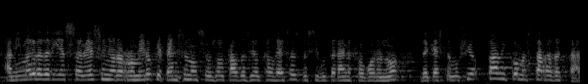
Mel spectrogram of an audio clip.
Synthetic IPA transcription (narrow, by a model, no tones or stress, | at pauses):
əmiməɣɾəðəɾiəsəβ̞ɛsəɲoɾərumeɾokɛpɛnsənəlˠsɛwzəlˠkalˠd̪əziəlˠkəlˠd̪ɛzəzðəsiβut̪əɾanəfəβoɾono | d̪əkɛst̪əmusiot̪alˠikɔməst̪arəðək̚t̪a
